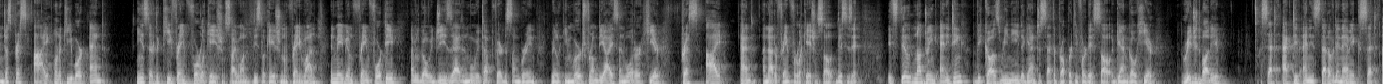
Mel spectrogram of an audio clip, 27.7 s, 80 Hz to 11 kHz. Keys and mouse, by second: 0.7 i, 6.0-7.5 drag, 8.5 g, 10.2 click, 14.0 i, 16.2-17.3 drag, 19.4 click, 23.5 click, 26.7 click.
